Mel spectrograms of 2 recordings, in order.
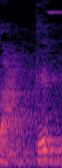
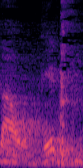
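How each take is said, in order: First: A glottal catch follows the first vowel. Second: A w glide follows the first vowel. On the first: "kalau ini hamzah" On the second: "Pakai wau maksudnya"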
